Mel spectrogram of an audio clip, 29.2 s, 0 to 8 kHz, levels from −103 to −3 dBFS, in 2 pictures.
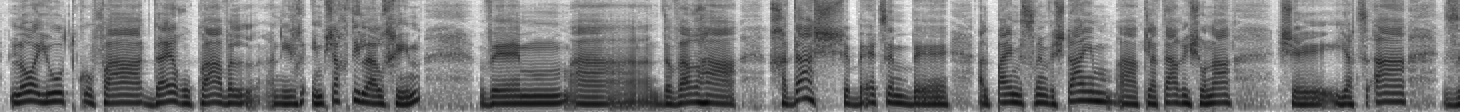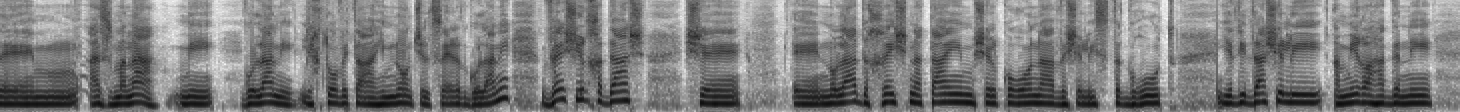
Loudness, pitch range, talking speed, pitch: -15 LUFS, 145-170 Hz, 80 wpm, 155 Hz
